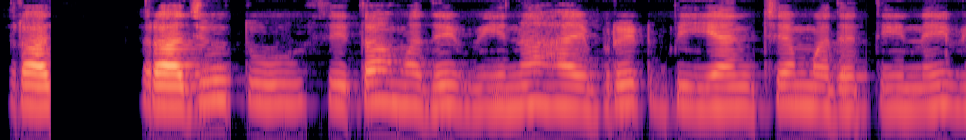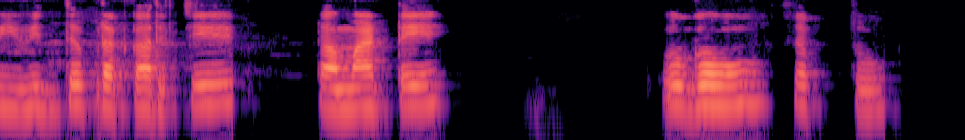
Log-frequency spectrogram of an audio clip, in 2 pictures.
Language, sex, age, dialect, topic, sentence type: Marathi, male, 41-45, Northern Konkan, agriculture, statement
